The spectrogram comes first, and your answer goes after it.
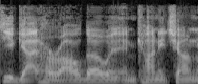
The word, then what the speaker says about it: Geraldo: I just got to make sure I maintain this beautiful, Geraldo. It's not Gerardo. Gerardo is Rico Suave. Geraldo is the Geraldo.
